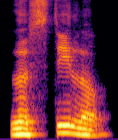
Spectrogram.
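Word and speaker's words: le stylo: think a pen awesome so in french it's lustilo awesome so what do you guys think listen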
